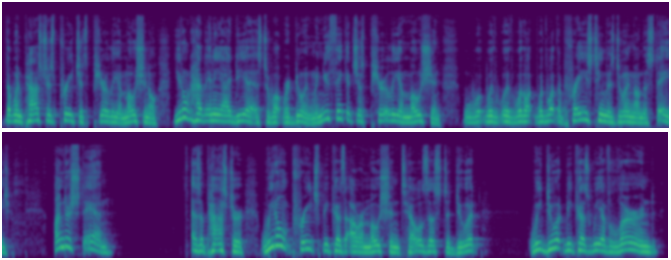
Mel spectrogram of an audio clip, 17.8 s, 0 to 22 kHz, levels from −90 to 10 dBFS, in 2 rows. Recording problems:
none

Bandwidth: 15 kHz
